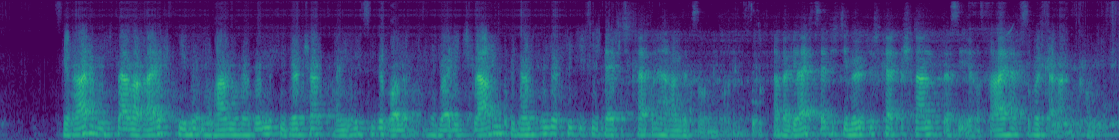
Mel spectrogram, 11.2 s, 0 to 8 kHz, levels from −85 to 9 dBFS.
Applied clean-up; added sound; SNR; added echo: neural separator model SepFormer DNS4.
